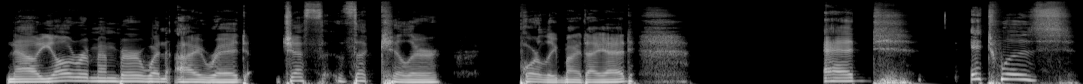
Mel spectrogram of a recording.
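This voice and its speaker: Male streamer, unhurried, close dry sound, informal campfire-style horror reading with self-corrections and joking asides. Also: medium pitch, a little mellow, no room sound. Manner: stumbles over text and corrects himself, wry joking asides. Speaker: streamer, VTuber host. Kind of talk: casual reading of a horror story aloud with asides.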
